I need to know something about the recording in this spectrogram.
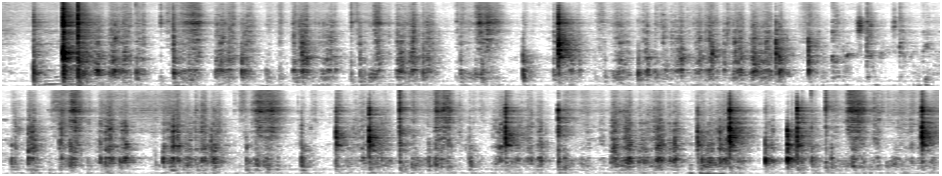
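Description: A spoon stirring and scraping risotto rice in a small pan, with irregular clicks and scrapes against the pan as the rice toasts with onions, garlic and butter.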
